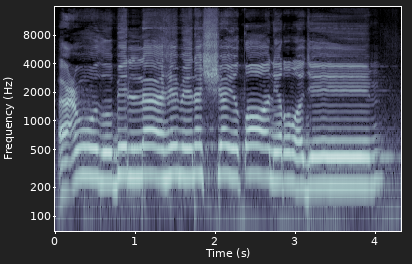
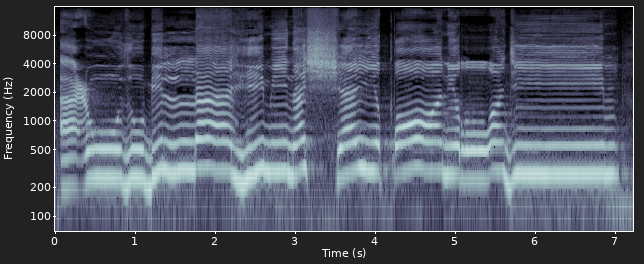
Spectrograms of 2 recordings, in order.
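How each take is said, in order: First: Vowels and letters are said lightly and quickly. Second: Vowels and letters are fully drawn out and articulated. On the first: The speaker calls it wrong. "Sudah benar secara pendengaran, sudah benar, tapi belum tahqiq, belum sempurna" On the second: The speaker calls it right. "Harokatnya disempurnakan, hurufnya disempurnakan"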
